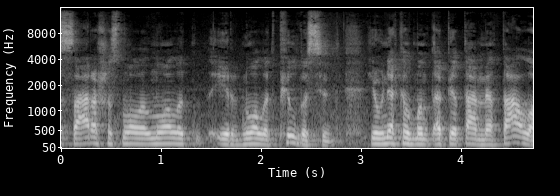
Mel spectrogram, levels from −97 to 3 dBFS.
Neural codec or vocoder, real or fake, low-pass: none; real; 14.4 kHz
